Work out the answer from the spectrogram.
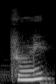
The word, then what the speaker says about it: plus: Je ne prononce pas le S parce que la phrase a un sens négatif. C'est une négation. Je peux dire « il ne veut plus de chocolat » avec la double négation.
